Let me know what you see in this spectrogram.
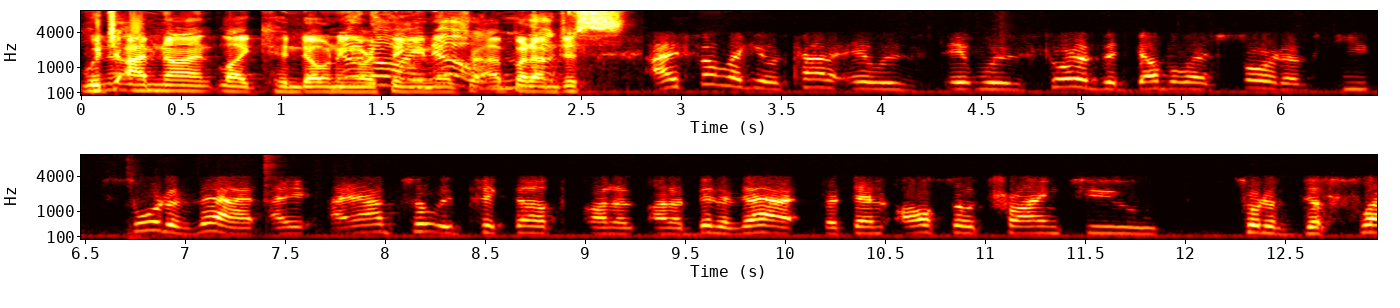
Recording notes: joined on the phone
